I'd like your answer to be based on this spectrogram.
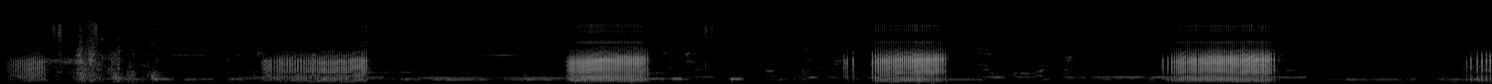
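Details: Bonnie at week 8 snoring: four drawn-out, buzzing snore sounds roughly three seconds apart over a quiet background; snoring.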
